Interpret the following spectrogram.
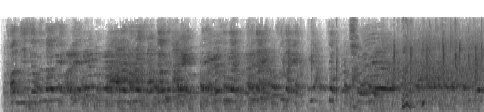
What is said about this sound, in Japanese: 拍手が来てる。あ、なんだろうな、お芝居。何。 そう、そうです、大衆演劇です。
